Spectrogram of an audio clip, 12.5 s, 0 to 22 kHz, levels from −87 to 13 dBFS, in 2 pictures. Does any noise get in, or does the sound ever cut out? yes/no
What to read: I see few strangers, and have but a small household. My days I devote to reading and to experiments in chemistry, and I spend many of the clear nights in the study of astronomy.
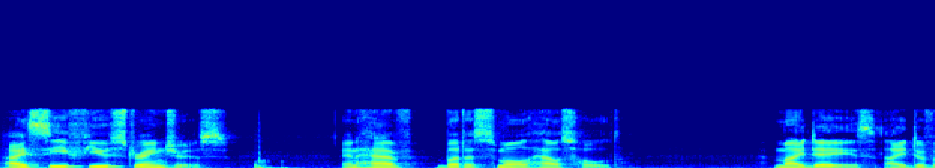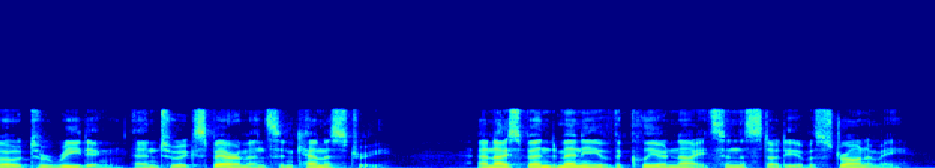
yes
